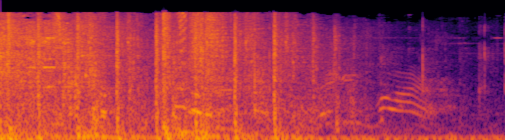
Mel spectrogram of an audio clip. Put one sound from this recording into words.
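Rapid gunfire bursts out loudly at close range.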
